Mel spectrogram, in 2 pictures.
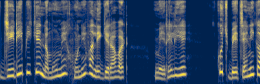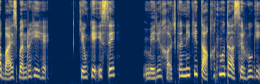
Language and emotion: Urdu, fearful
